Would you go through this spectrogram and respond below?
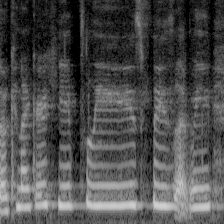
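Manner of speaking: high, pleading, begging tone. Recalling begging to be allowed to go places when younger, imitating own past begging. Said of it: "I remember begging to go places".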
